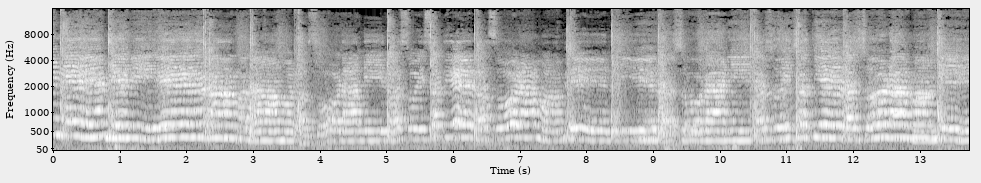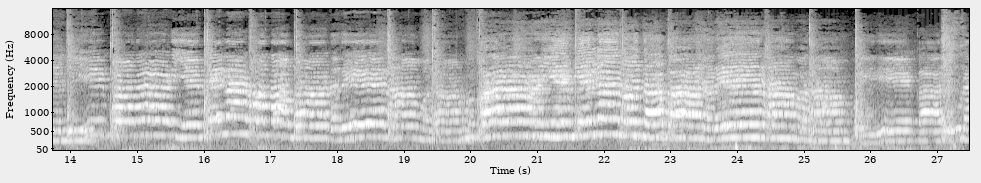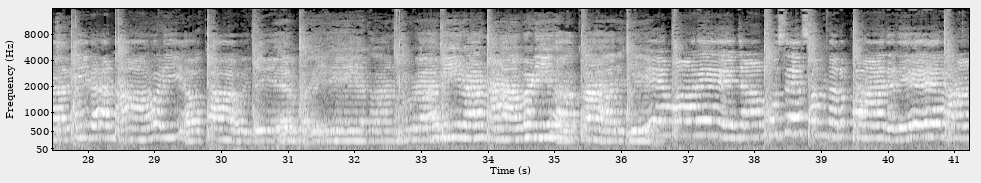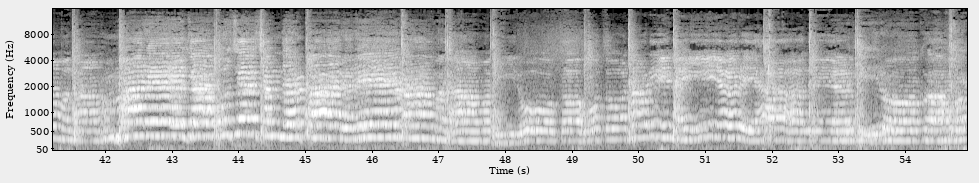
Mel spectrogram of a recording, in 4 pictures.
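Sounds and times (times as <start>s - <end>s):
hand claps: 0.0s - 54.9s
women singing devotional song: 0.0s - 54.9s.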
